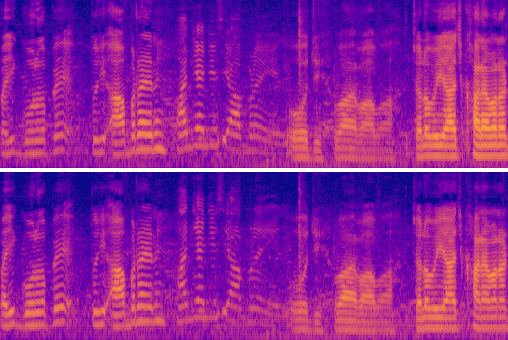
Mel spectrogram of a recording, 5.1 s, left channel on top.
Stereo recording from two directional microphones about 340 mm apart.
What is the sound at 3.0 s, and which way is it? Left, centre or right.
Speech, centre.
